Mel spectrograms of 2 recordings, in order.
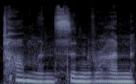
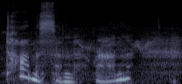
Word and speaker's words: Tomlinson Run: And Run state park but people it's actually pronounced yeah Tomlinson run that people locally call it Thomason run the sort of an idiosyncratic regalism and a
